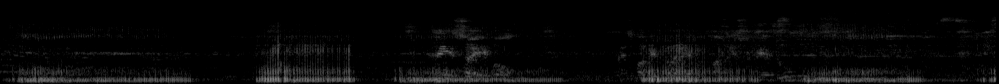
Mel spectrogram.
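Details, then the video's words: A sleeping dog named Chico Anísio snores, giving rough, low, rasping breaths in bursts of one to two seconds, separated by short quiet pauses, about four snores across the stretch. "Chico Anísio dog roncando"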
